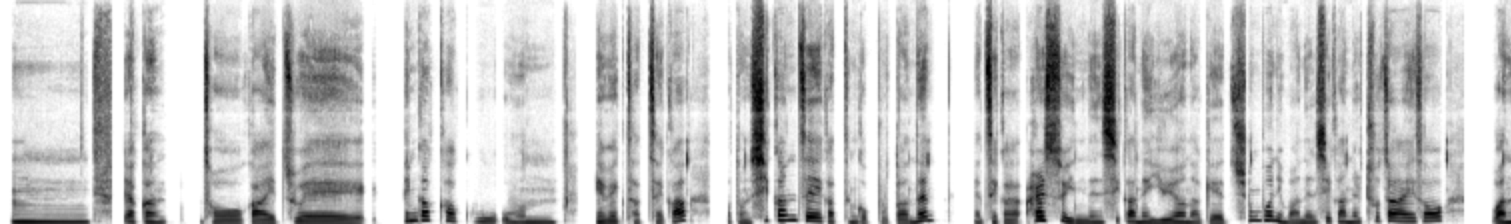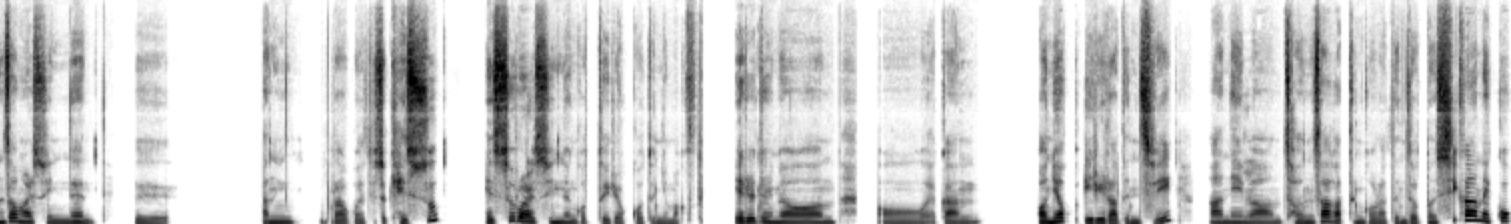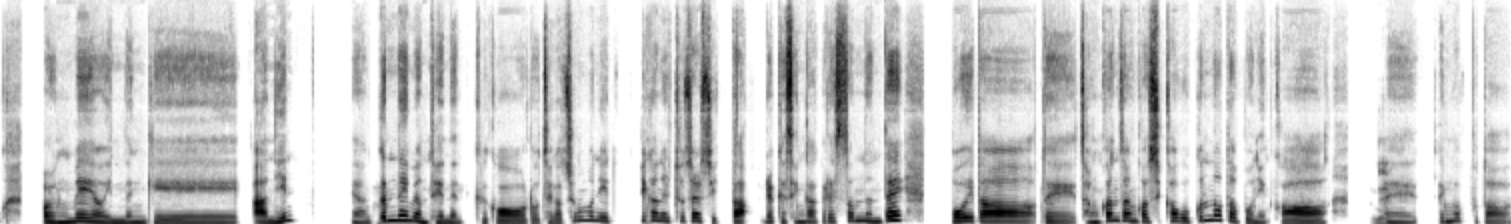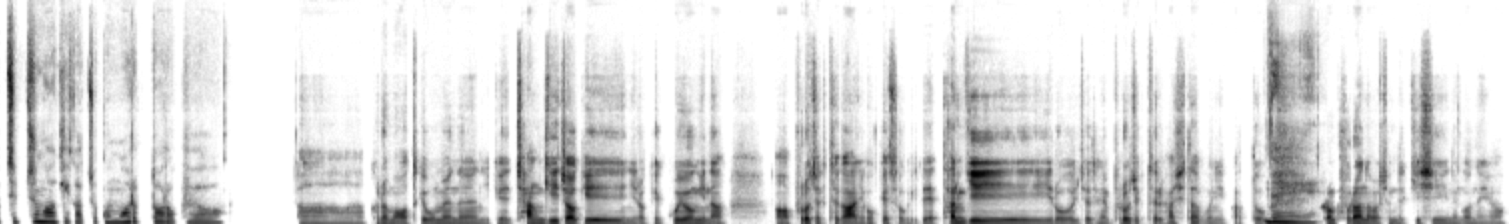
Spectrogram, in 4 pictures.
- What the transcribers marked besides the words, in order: tapping; other background noise
- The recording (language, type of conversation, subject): Korean, advice, 재정 걱정 때문에 계속 불안하고 걱정이 많은데 어떻게 해야 하나요?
